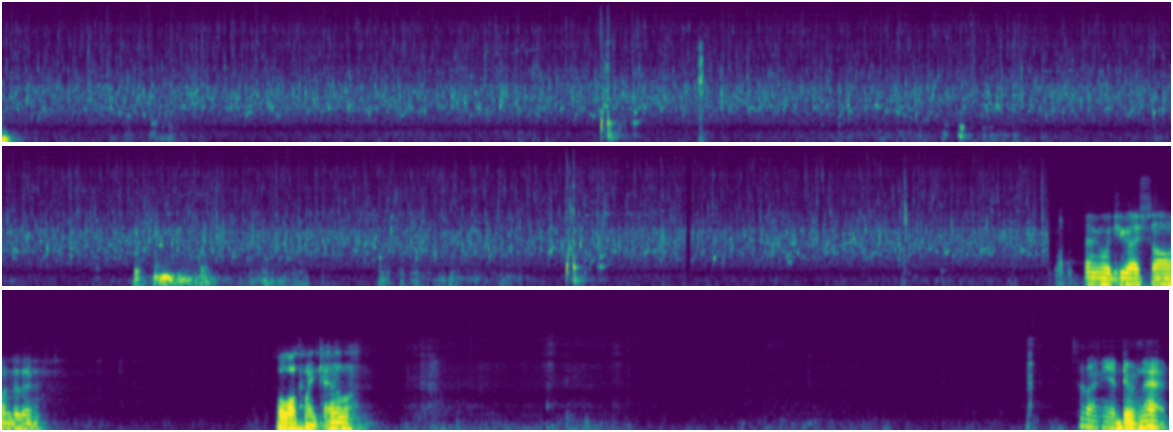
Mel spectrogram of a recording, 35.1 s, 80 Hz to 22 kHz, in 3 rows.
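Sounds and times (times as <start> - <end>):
trickle of flowing water: 0.0 - 22.2.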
